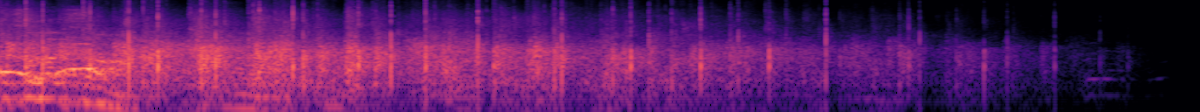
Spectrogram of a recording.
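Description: Audience applauding at the end of a live acoustic song. The clapping thins out and fades over about four seconds, then the sound cuts off.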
